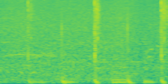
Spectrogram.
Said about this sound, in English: Look at these waves. They're huge.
